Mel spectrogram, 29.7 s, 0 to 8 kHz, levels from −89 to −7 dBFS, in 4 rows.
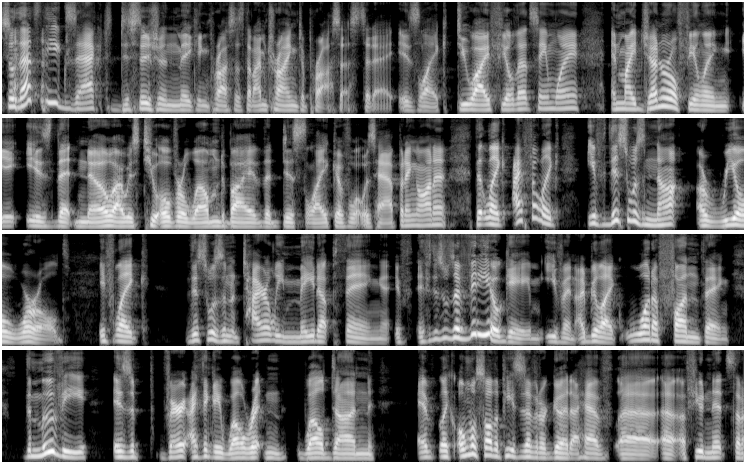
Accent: American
